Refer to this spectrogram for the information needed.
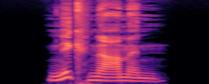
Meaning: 1. genitive singular of Nickname 2. plural of Nickname
- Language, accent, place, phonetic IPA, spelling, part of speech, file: German, Germany, Berlin, [ˈnɪkˌnaːmən], Nicknamen, noun, De-Nicknamen.ogg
